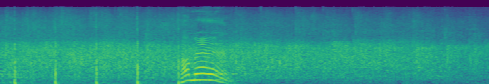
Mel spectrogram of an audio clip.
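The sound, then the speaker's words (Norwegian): A church audience applauds steadily for several seconds, asked to clap even louder, a dense wash of many hands clapping, while one voice calls out a short exclamation partway through. “Ja, men det kan vi ta og klappe enda litt kraftigere for, syns jeg.”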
